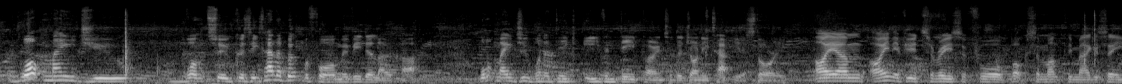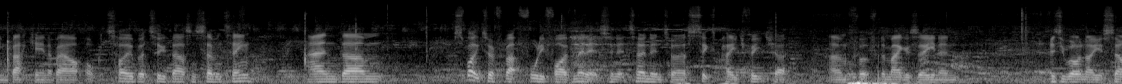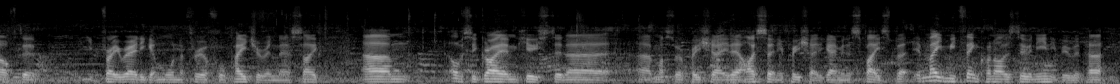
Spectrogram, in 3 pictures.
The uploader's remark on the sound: Live from Peacock's Gym. We went down to Peacock's Gym immediately after Inoue v Donaire.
